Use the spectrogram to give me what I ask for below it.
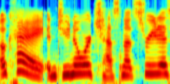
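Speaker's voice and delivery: very calm steady voice. Retelling a phone call, the speaker quotes the man on the line, imitating someone very calm. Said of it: "So I'm just scream crying into the phone".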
